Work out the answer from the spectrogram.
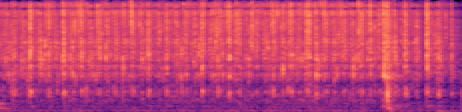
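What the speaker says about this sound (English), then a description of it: "I'm gonna use the Tupperware whisk, so let's get these all beat up here" Eggs beaten with a Tupperware whisk for German pancakes, giving fast, steady scraping and clicking strokes that run continuously at close range with no voices.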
